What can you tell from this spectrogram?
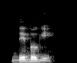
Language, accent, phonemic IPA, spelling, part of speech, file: French, France, /de.bɔ.ɡe/, déboguer, verb, LL-Q150 (fra)-déboguer.wav
- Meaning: to debug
